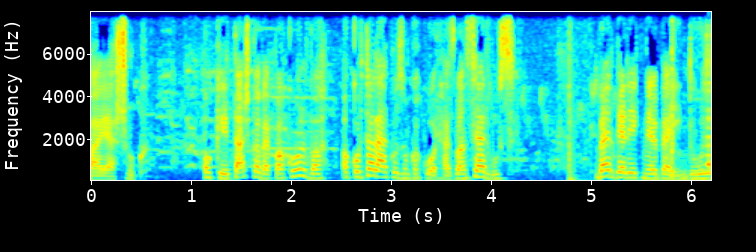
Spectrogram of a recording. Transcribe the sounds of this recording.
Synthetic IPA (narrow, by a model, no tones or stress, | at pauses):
aːjaːʃo̞k | okeːt̪aːʃkɒbɛkɒko̞lvɒɒkːort̪ɒlaːlko̞zuŋkɒko̞rɦaːzbɒnsɛrvus | bɛrɡɛɾeːkneːlbɛind̪ul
